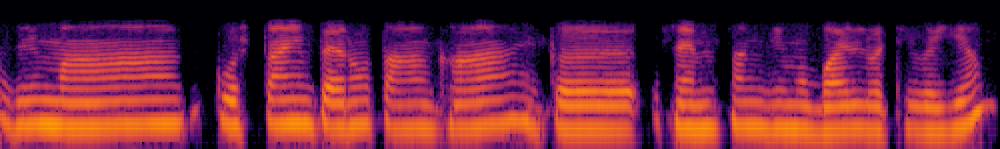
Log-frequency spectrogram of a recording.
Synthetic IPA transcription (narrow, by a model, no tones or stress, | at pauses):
ɐɾiːmãːkoːsʈaːɪmpɐɦɾõt̪ɐʋ̤ãkʰãːɦɪkʊseːmsɐ̃ŋɡd͡ʑiːmoːbaːɪlʋɐʈʰiʋɐiɦaː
